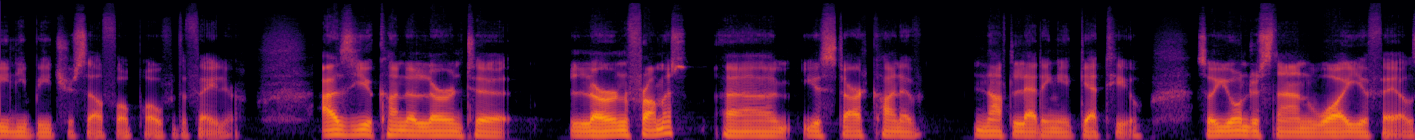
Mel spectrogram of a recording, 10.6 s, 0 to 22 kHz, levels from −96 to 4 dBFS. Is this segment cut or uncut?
cut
